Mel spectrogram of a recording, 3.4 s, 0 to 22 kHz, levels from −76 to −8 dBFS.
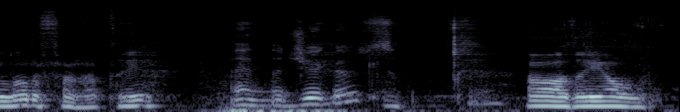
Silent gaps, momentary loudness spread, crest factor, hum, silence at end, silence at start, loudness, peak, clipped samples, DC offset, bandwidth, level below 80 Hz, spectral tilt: none; 18 LU; 16 dB; none; 0 s; 0 s; -32 LUFS; -16 dBFS; under 0.1%; under 0.1%; 16 kHz; -50 dBFS; -7 dB/octave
